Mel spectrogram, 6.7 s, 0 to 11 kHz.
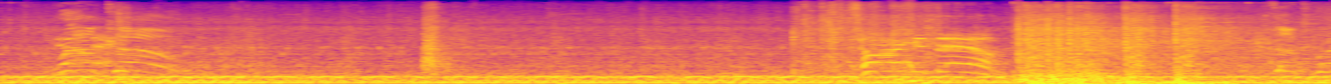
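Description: Gunfire in a World War II battle from the game Brothers in Arms: Road to Hill 30, a loud, steady rumble of combat with scattered shots and bursts under shouted voices that rise and fall throughout.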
